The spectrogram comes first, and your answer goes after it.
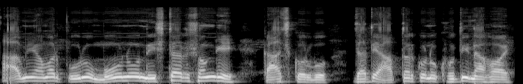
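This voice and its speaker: A man's voice: mid-range voice, moderate pace, warm tone, close to an everyday voice. A man voicing a humble, hesitant poor farm labourer and father in a fairy-tale cartoon. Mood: grateful. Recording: music under the voice.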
